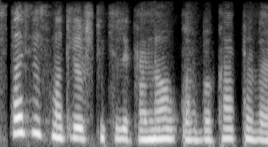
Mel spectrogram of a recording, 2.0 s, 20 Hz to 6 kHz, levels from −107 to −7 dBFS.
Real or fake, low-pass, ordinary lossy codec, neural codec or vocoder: fake; 5.4 kHz; Opus, 24 kbps; codec, 44.1 kHz, 1.7 kbps, Pupu-Codec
